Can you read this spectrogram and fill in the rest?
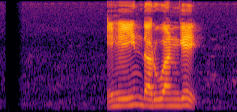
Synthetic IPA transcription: eɦeind̪aɾuʋaŋɡe

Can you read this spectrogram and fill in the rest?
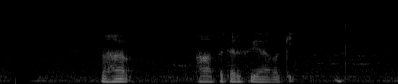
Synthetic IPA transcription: mɐɦa | aːpət̪ɐɾkɾijaːʋɐki

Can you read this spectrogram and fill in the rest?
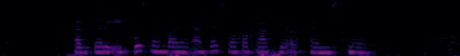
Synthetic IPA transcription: b̥a̤k̚t̪ɛɾiʔikusɪŋpalɪŋa̰kɛsɔkɔkab̥e̤ɔ̰rɡ̥a̤nismə

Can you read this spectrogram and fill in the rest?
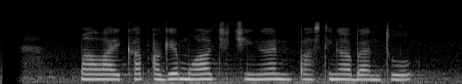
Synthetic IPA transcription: malaikʰat̪oɡɛmualt͡ʃi̥t͡ʃiŋənpast̪iŋabant̪u

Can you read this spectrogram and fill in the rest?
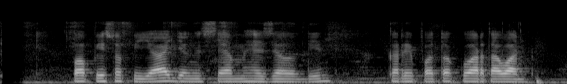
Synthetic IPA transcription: pɔpisopiad͡ʒɨŋsɛmɦɛzəldin | kərdipɔt̪ɔkuwart̪awan

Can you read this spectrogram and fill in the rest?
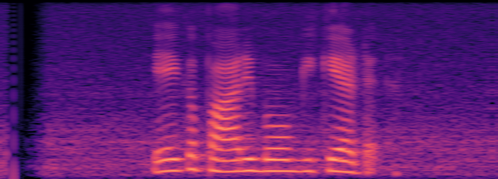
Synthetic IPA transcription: eːkəpaːɾiboːɡikejaʈə̰

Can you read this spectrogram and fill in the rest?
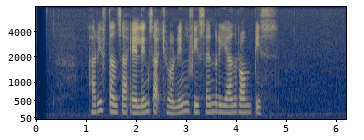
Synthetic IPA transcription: ʔaɾift̪ansahʔelɪŋsa̰ʔd̥ʒ̥ɾo̤nɪŋfisɛnrianrɔmpis

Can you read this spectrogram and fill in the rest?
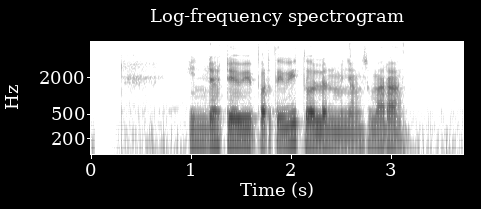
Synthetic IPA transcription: ʔindahd̥ewipərt̪iwid̪̥olanməɲaŋsəmaɾaŋ

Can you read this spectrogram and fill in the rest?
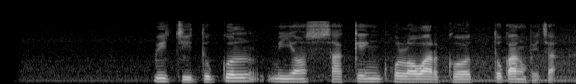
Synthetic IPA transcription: wid̥ʒ̥i̤t̪ukʊlmijɔsːakɪŋkulɔwarɡ̥ɔ̤t̪ukaŋb̥e̤t͡ʃaʔ

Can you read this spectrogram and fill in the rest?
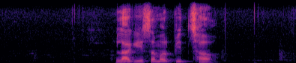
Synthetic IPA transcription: laɡisʌmʌrpit̪̚t͡sʰʌ

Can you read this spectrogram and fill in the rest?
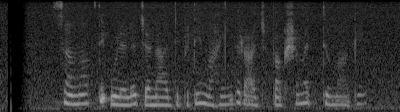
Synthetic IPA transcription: sɐmaːpt̪iʔuɭeləd͡ʒɐnaːd̪ʱipət̪imɐɦind̪əɾa̰ːd͡ʒɐpɐkʂɐmɛt̪ːumaːɡe

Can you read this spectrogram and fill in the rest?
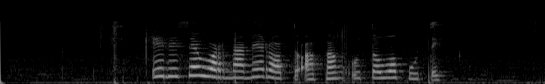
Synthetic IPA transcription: ʔiɾisewərnaneɾɔd̪̥ɔ̤ʔab̥ä̤ŋṵt̪ɔwɔput̪ɪh

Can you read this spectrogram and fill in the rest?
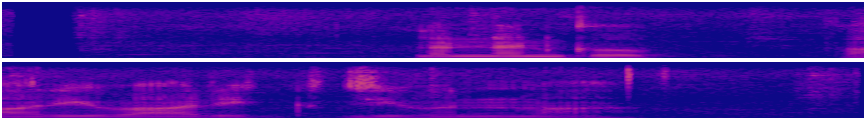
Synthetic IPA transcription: lʌnɖʌnko | paɾibaɾikd͡ziβʌnma̰

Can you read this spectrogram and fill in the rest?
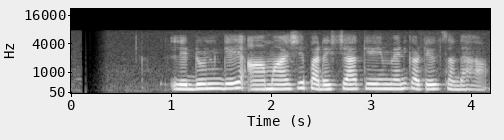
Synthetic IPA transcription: liɖunɡeːʔaːmaːʃepɐɾikʂaːkiimʋɐnikɐʈilsɐnd̪ɐɦa

